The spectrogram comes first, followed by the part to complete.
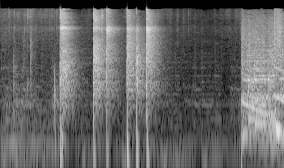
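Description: Snap bangs (pop pops) cracking under a fist pressed into a steel plate heaped with them: five or six sharp pops in quick succession between one and two and a half seconds in. Electronic music comes back in near the end.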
